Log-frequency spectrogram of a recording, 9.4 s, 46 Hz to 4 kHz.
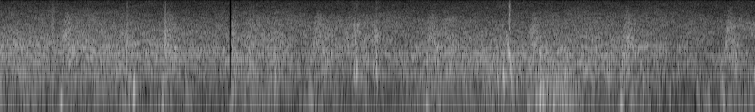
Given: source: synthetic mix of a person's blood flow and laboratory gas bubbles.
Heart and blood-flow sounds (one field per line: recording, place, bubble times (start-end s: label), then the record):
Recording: Doppler ultrasound of blood flow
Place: subclavian vein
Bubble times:
4.40-4.77 s: bubbles
6.20-6.49 s: bubbles
From the record:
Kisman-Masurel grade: 122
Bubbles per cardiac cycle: 1 to 2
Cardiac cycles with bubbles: 10 to 50%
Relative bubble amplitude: moderate (0.250 to 0.450)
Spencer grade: 2 (many but less than half of the cardiac periods contain bubble signals, singularly or in groups)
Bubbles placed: anywhere in the cardiac cycle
